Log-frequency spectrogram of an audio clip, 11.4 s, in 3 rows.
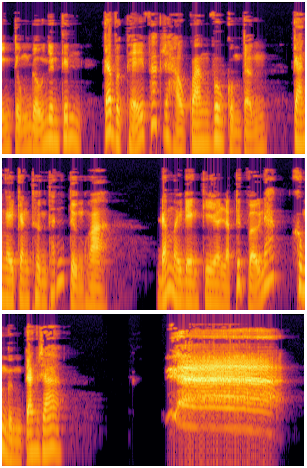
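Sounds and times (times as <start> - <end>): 
speech: 0.0 - 8.4
two figures crying out loudly: 9.6 - 11.1.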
